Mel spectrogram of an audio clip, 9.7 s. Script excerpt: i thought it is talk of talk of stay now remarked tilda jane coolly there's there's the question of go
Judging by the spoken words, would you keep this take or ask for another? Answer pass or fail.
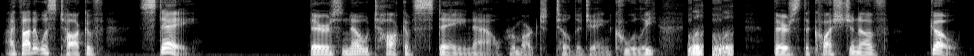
fail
